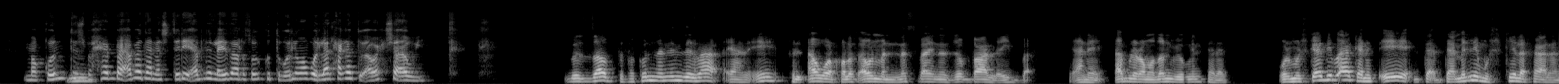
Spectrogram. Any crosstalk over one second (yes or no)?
no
